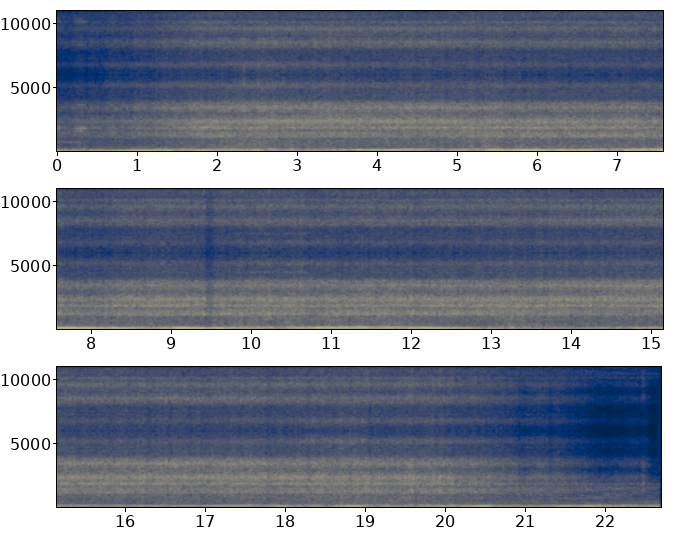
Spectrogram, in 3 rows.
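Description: Mazdaspeed6's turbocharged four-cylinder engine pulling hard through an autocross course, its pitch rising and falling again and again as the driver accelerates, lifts and brakes between cones. A steady rush of wind and road noise runs under it.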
